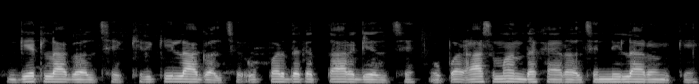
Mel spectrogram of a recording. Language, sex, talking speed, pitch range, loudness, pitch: Angika, male, 170 wpm, 110-125 Hz, -21 LUFS, 120 Hz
